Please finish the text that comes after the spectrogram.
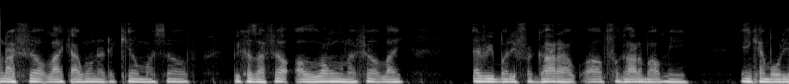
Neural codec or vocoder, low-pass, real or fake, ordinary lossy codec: none; 7.2 kHz; real; Opus, 24 kbps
